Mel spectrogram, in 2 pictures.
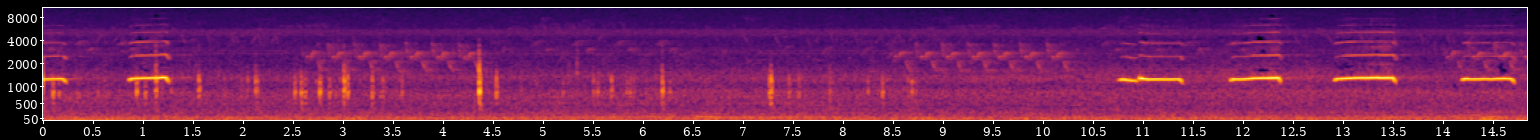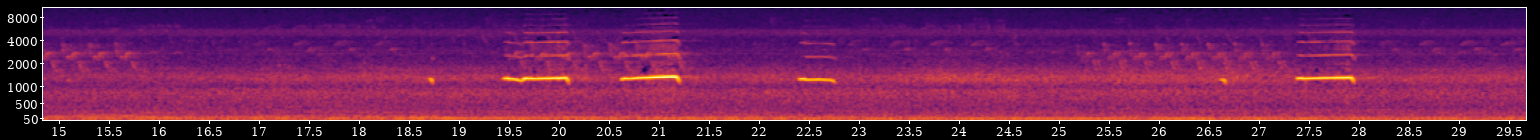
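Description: Birds calling: loud, short pitched notes, two at the start, then a run of four, a run of three and a last one near the end. Between them come quieter bursts of rapid, high chittering notes.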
